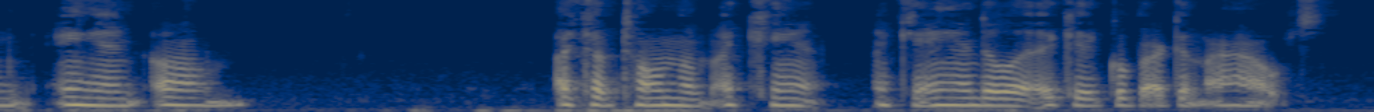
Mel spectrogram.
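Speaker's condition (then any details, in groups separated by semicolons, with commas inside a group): Cerebral palsy; affects walking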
